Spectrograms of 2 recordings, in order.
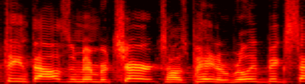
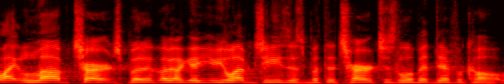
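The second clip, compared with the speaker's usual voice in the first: ordinary talk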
